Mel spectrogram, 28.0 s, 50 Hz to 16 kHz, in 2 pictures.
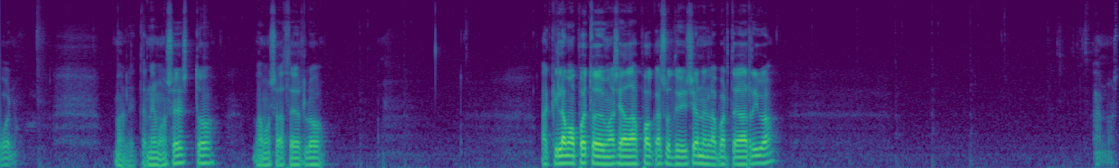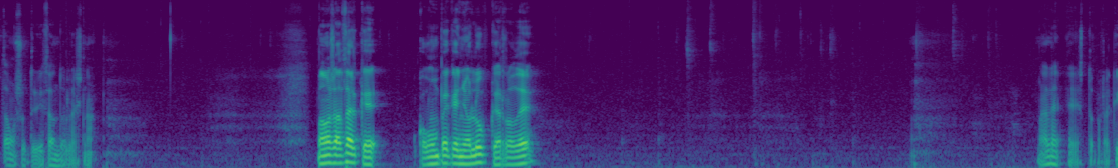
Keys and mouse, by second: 0.5 KP_Divide, 4.5-6.8 drag, 10.0-14.1 drag, 13.4 shift+Tab, 14.1 g, 15.0 click, 15.1 g, 15.6-24.2 right drag, 16.1 g, 17.2 g, 18.0 g, 18.7 g, 19.4 g, 21.8-24.2 drag, 23.4 f, 23.8 middle click, 24.2 ctrl+Tab, 25.0 click, 26.4 f, 27.3 f, 27.7 f.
